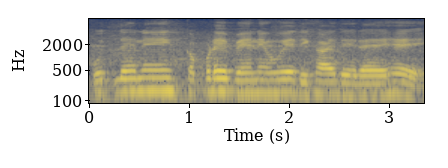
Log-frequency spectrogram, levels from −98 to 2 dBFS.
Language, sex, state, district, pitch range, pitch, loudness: Hindi, male, Gujarat, Gandhinagar, 140-160 Hz, 150 Hz, -15 LUFS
